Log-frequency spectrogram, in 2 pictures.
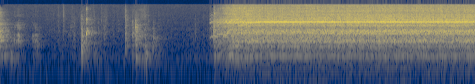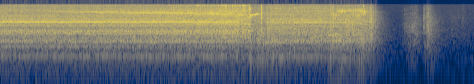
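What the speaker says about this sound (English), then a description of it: "here's the drill we're going to use. And we're going to use that to put the hole, start the hole" Small power drill starting a hole in wood: a few soft handling knocks, then a loud steady whirring motor run of about six seconds that cuts off abruptly, followed by light clatter.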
